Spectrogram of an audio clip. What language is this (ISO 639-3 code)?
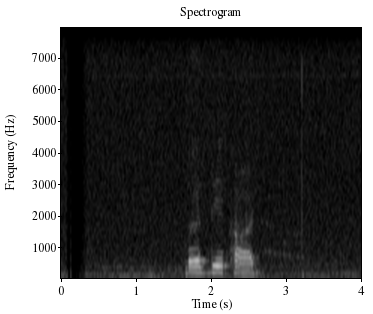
sin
